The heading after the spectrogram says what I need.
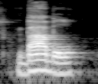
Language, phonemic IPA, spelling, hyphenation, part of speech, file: Dutch, /ˈbaː.bəl/, Babel, Ba‧bel, proper noun, Nl-Babel.ogg
- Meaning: Babylon (an ancient city, the ancient capital of Babylonia in modern Iraq, built on the banks of the Euphrates)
